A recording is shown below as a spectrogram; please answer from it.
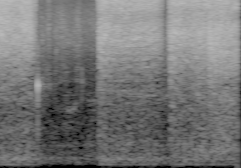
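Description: Aerosol deodorant can spraying in bursts: one stops just after the start, another begins about a second in, and after a brief break a further burst follows.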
